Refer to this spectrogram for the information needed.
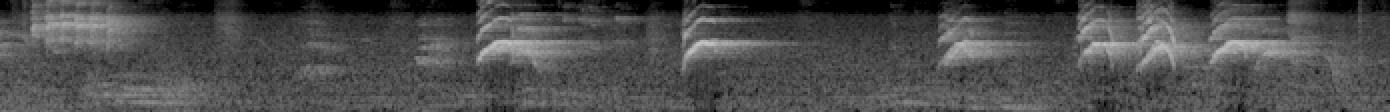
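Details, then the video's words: Cockatiels of several colour mutations; clear whistled calls that sweep up then hold steady, given singly or in quick pairs every second or so, with quieter chatter before. "Cocktail Sound"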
